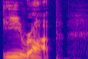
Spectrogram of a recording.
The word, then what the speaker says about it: ERAWP: And by the way, I multiplied ERA and WHIP to make a new metric called ERAWP, pronounced EROP, and I took the top 50 EROP relievers, leaving out closers.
